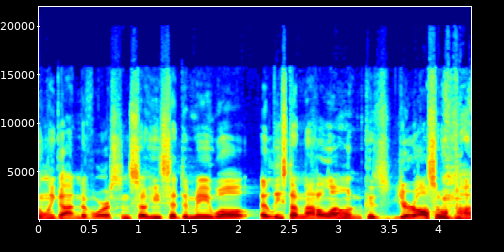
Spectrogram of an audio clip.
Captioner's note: audience laughing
